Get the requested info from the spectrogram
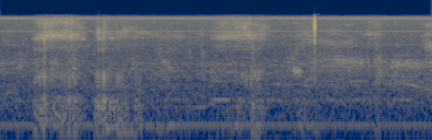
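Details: Puppy dreaming and snoring indoors: soft, low, rhythmic snores with breathy sniffing bursts near the start and middle, one sharp click about two thirds through, steady low hum beneath.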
